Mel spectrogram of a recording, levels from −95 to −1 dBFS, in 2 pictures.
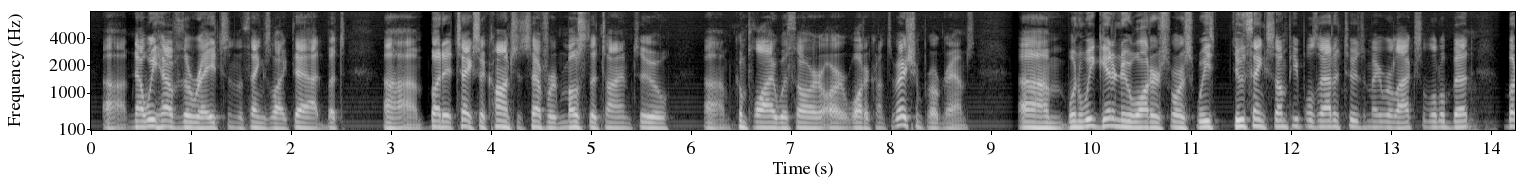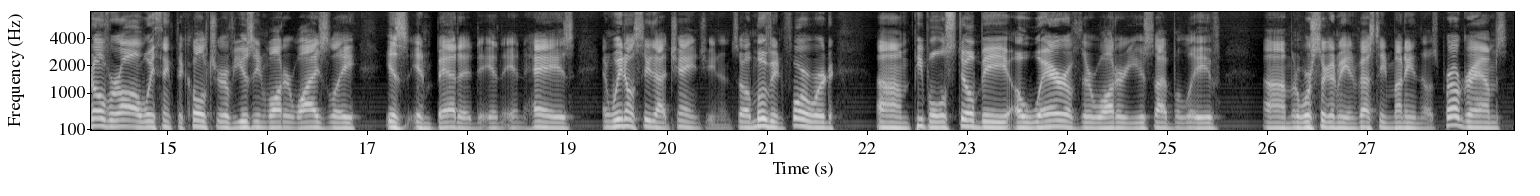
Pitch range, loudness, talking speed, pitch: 135-155 Hz, -23 LUFS, 210 wpm, 145 Hz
